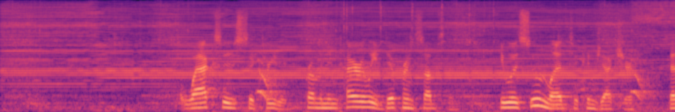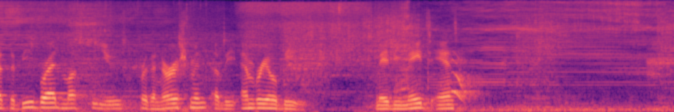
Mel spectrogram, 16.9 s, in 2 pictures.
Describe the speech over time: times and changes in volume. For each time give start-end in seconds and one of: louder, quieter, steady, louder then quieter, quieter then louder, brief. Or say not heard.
2.2-12.3 steady
13.1-14.2 brief.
